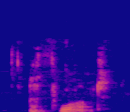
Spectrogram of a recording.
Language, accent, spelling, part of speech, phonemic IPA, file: English, Southern England, athwart, adverb / preposition, /əˈθwɔːt/, LL-Q1860 (eng)-athwart.wav
- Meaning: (adverb) 1. From side to side, often in an oblique manner; across or over 2. Across the path of something, so as to impede progress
